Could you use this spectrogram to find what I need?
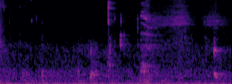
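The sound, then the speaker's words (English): Quiet sipping of wine with a few small wet slurps and lip smacks spaced out over a couple of seconds, followed by soft tasting sounds in the mouth. No one speaks. “Sip, sniff, swirl, sip.”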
